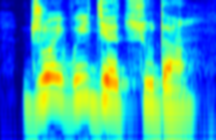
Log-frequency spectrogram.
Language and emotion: Russian, angry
